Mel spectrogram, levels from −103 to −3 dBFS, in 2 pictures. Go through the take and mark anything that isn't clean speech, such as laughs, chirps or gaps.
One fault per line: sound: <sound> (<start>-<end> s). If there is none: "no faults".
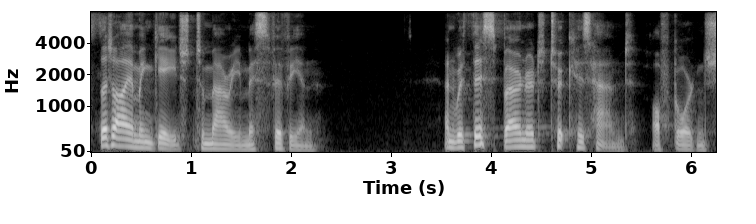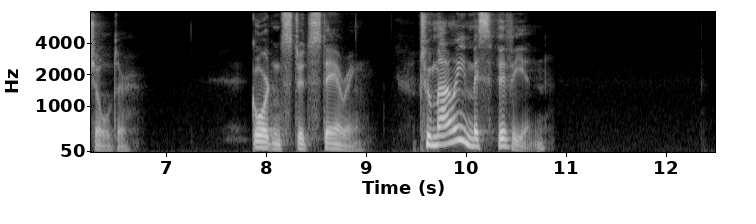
no faults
